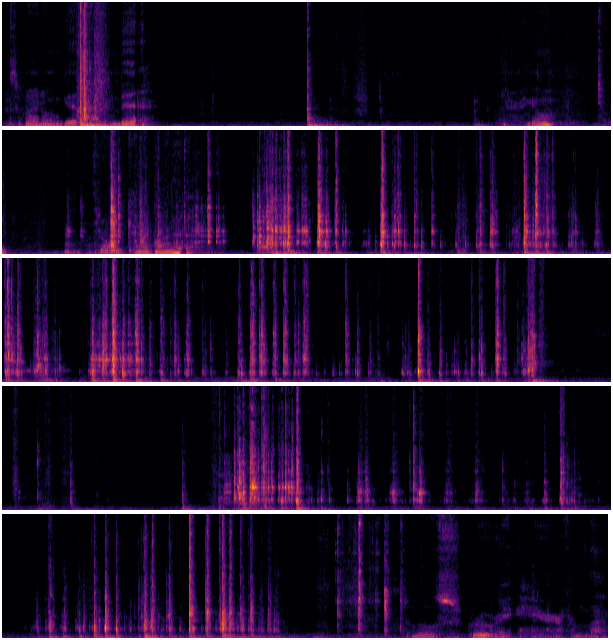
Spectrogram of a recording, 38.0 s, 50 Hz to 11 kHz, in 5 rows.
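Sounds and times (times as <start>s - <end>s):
metal parts and tools clinking: 8.4s - 17.6s.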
